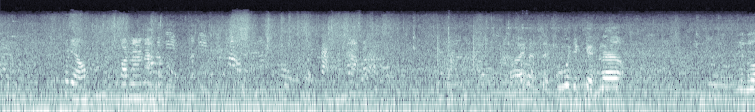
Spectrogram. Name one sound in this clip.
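Men and women talk nearby, casually and overlapping.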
